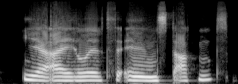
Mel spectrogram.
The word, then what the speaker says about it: Stockton: Yeah, I lived in Stockton. The Stocktonian accent doesn't really pronounce the T. Stock.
